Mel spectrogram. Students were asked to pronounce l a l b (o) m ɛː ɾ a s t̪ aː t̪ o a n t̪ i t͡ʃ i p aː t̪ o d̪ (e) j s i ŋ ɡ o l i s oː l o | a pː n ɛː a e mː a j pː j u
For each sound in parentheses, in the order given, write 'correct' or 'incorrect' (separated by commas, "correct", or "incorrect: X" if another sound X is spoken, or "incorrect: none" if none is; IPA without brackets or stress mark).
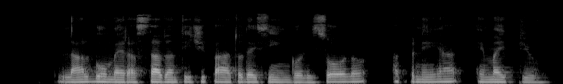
incorrect: u, incorrect: a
